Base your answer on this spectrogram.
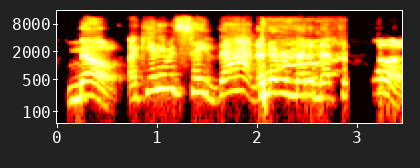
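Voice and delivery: high, loud, animated admission; excited self-mockery. Real, not acted. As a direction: pile it on, laughing at yourself. Excited self-mocking confession.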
